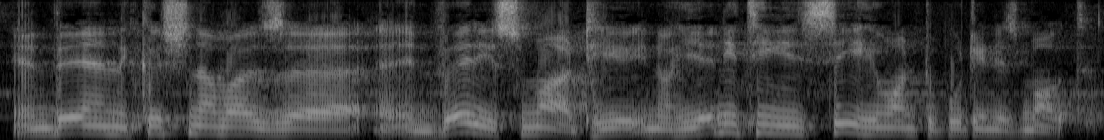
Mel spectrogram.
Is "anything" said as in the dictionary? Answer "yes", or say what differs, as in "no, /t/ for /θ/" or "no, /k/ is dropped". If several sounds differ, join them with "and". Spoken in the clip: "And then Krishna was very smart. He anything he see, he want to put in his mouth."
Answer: no, /t/ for /θ/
